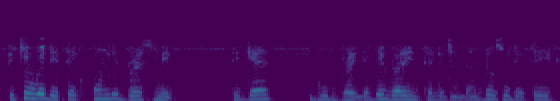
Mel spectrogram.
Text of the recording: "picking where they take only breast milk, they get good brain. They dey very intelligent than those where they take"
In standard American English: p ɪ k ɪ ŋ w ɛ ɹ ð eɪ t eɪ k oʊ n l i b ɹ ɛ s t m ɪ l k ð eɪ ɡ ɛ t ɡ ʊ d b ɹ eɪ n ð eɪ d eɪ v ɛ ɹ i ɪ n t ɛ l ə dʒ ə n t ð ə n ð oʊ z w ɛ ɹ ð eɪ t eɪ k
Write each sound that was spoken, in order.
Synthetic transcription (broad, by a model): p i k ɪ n w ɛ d eɪ t eɪ k oʊ n l i b ɹ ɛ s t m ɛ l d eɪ ɡ ɛ t ɡ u d b ɹ eɪ n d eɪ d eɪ v ɛ ɹ i ɪ n t ɛ l ə dʒ ə n t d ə n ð oʊ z w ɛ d eɪ t eɪ k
